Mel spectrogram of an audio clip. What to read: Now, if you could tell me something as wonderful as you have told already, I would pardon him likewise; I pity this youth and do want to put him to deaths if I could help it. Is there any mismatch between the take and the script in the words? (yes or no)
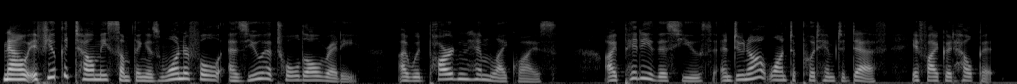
yes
